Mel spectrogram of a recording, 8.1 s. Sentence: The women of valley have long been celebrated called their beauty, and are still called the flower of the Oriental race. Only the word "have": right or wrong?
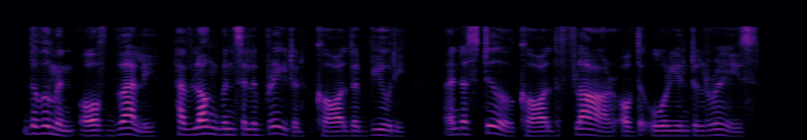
right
